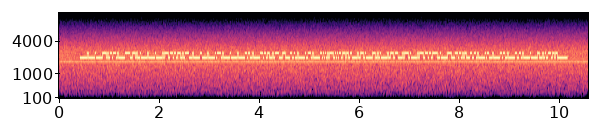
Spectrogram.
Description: RTTY (50 baud, 450 Hz shift), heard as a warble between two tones, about 2350 Hz centre, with radio static and a steady whistle near 1790 Hz. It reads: THE NOVEL COMPARES VANAMEE TO BIBLICAL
